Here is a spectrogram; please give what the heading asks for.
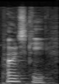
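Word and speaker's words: pączki: Polish donuts, Punchki. It's not spelled anything what it sounds like.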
